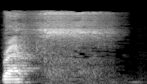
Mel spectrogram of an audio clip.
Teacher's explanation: it's an aspirated th and an S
